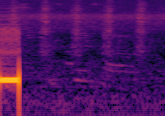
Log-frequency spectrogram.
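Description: A phone call being dialed with the volume turned up: one short, loud electronic tone sounds at the very start, then cuts off into near silence with only a faint low hum.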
